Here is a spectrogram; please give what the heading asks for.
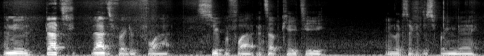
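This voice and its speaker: Low-voiced man around fifty, slangy storyteller. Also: fairly even intonation, unhurried, slight background noise. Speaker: interview guest, snowboarding veteran. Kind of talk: casual storytelling while flipping through a book.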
